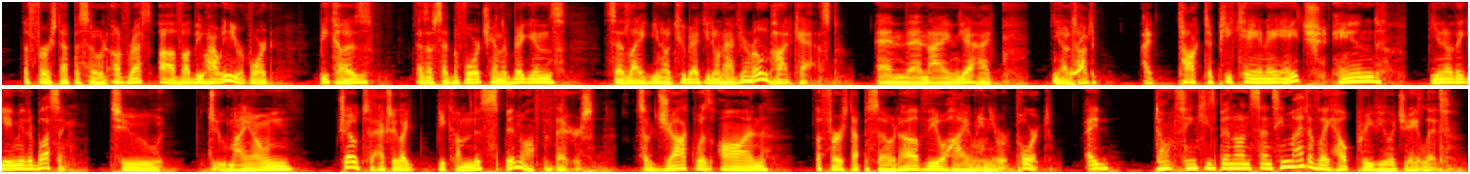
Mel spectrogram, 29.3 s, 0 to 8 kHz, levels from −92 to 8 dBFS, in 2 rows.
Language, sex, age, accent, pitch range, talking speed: English, male, 30-49, American, 95-120 Hz, 190 wpm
